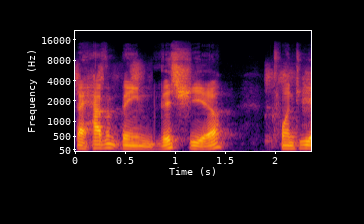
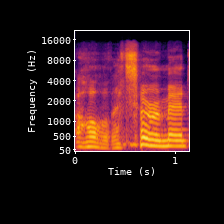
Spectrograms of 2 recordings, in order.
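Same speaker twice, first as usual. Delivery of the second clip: put-on sarcastic tone, higher and louder; 9 semitones higher, 9 dB louder than usual. Recounting a favorite scene, quoting her reply to his wish to marry, imitating a sarcastic tone. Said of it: "like sarcastically".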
